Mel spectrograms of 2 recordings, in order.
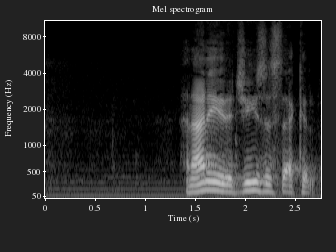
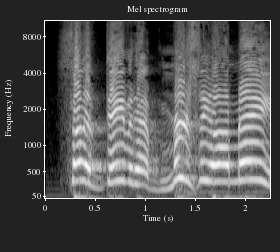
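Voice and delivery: yelling; 14 semitones higher, 16 dB louder than usual. Retold or imitated. Blind Bartimaeus cries out to Jesus for mercy, loud desperate yell. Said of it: "He was yelling".

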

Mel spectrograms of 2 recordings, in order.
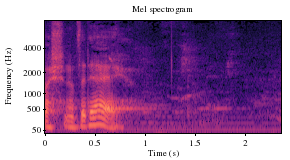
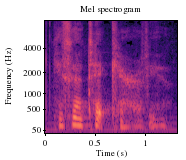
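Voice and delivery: tender reassuring whisper; 9 dB quieter than usual. Real, not acted. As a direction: whisper comfort to them. Reassuring congregation softly.

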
